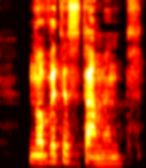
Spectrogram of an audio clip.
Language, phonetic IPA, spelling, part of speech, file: Polish, [ˈnɔvɨ tɛˈstãmɛ̃nt], Nowy Testament, proper noun, LL-Q809 (pol)-Nowy Testament.wav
